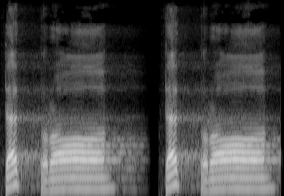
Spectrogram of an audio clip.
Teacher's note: هذا أتى بالشدة ولم يأتي بالهمس.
